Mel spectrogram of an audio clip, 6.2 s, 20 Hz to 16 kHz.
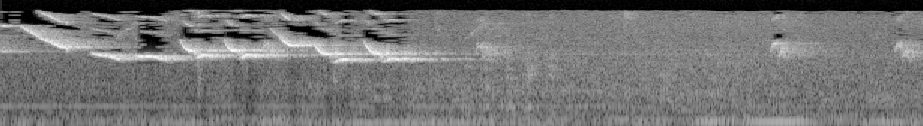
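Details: Chestnut-bellied seed finch, a black second-place bird at a singing tournament in Florianópolis, Brazil, on 11 December 2011, singing repeated high descending whistled phrases, followed by quieter distant notes over low background hum and crowd noise.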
